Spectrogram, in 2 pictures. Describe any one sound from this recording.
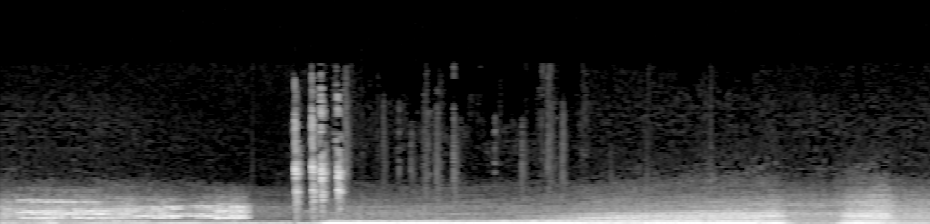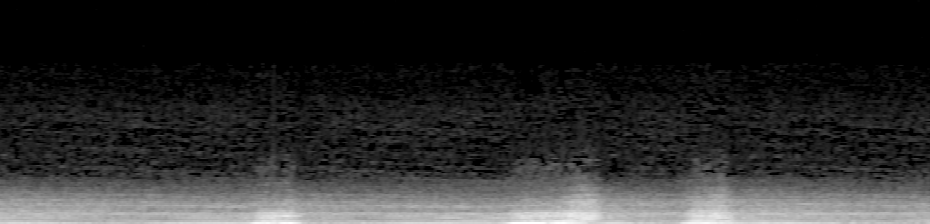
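A car engine accelerates through the gears, its pitch rising and dropping at each shift.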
